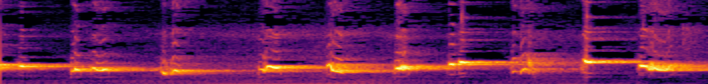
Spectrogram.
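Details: Long ropel of a gacor sooty-headed bulbul: a continuous chain of clear, fluty whistled notes stepping up and down, some short and downslurred, others held briefly, over a soft low rumbling background noise.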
